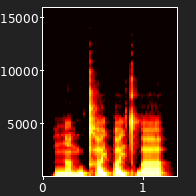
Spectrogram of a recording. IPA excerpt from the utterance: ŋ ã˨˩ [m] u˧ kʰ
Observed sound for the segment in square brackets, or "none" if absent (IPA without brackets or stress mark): m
